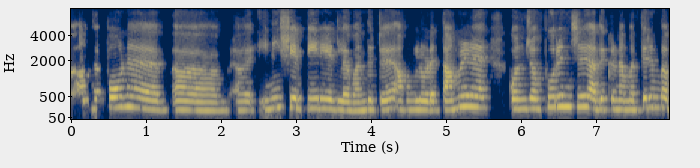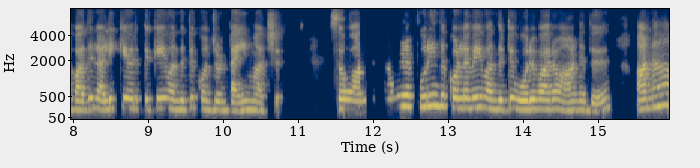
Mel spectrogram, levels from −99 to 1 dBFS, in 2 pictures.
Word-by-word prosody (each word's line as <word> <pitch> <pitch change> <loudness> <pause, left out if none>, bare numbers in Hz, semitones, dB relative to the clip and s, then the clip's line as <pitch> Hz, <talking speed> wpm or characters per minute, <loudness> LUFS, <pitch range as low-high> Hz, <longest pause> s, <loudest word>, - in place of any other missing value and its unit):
அங்க 210 +2 -7 0.2
போன 250 +2 +4 0.7
அ - - +2 0.8
அ - - -6 0.4
இனிஷியல் 240 +1 0
பீரியட்ல 220 -4 +1
வந்துட்டு 200 +2 -2 0.2
அவங்களோட 200 -1 -1 0.2
தமிழே 260 +5 +2 0.4
கொஞ்சம் 220 0 0
புரிஞ்சு 265 +1 +1
அதுக்கு 220 0 -1
நம்ம 205 0 -2
திரும்ப 245 0 0
பதில் 220 +3 +1
அளிக்கறதுகே 225 +1 0
வந்துட்டு 205 +3 -3
கொஞ்சம் 195 -2 -3
டைம் 195 +3 +1
ஆச்சு. 180 - -7 0.8
சோ, 225 - +4 0.2
அந்த 200 +1 -4 0.3
தமிழ 265 +5 +2 0.2
புரிந்து 280 +1 +3
கொள்ளவே 235 +1 +4
வந்துட்டு 210 +1 +1 0.2
1 215 +2 +6
வாரம் 210 -1 +2
ஆனது. 190 -4 -4 0.6
ஆனா, 245 +4 +2
220 Hz, 115 wpm, -23 LUFS, 200-240 Hz, 0.8 s, 1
